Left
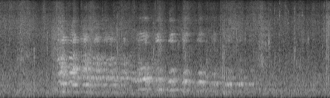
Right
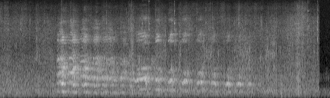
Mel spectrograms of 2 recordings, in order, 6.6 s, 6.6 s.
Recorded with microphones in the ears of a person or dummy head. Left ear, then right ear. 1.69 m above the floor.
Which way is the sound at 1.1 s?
45° right (ahead or behind).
